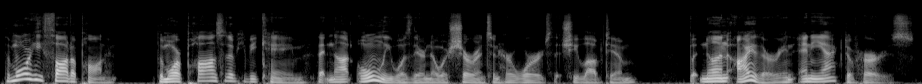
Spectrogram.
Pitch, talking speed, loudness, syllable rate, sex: 110 Hz, 215 wpm, -21 LUFS, 5.9 syllables/s, male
